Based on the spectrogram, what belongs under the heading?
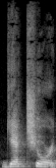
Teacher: Esse get your pode soar mais T, get your, ou get your também, às vezes soa meio tch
